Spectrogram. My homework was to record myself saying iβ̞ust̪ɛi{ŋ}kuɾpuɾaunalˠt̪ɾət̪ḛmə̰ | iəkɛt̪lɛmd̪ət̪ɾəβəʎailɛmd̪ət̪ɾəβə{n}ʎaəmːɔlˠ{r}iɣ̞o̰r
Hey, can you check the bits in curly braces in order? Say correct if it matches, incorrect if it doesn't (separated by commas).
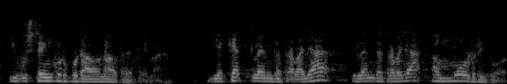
correct, incorrect, correct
